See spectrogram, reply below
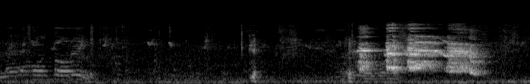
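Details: A crowing hen: a man talks quietly at first, then, after a pause, comes a loud, hoarse, broadband crow lasting just over a second. The recording was made from afar.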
